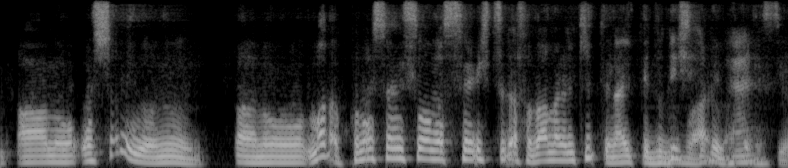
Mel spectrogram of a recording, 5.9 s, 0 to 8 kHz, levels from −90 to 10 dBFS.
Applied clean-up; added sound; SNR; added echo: neural mask model DeepFilterNet 3.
